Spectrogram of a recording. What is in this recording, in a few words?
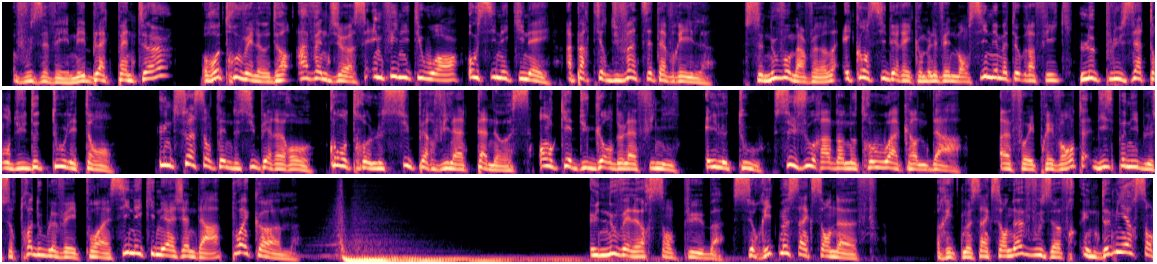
French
